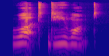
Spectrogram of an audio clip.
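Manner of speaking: low growl, words barely holding together. Narrator reads Derek's question to Styles in a barely coherent growl. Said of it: "his voice a barely coherent growl".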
